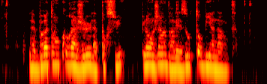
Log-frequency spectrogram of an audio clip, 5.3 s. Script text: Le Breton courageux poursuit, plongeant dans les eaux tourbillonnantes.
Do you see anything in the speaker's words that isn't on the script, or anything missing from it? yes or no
yes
